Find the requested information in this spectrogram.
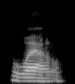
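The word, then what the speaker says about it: واو: So wow, it's I guess easier for English speakers because it has the same pronunciation as the letter W, wish, want, wow. So it's not a difficult letter at all. For Urdu speakers, it can get difficult because Urdu speakers generally pronounce a lot of letters that start with the letter wow in Urdu with a V sound, like vaha, wo.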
